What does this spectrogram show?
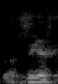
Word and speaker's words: Rosier: How do you pronounce your last name? Rosier. Rosier. Sorry. Apologize for mispronouncing.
